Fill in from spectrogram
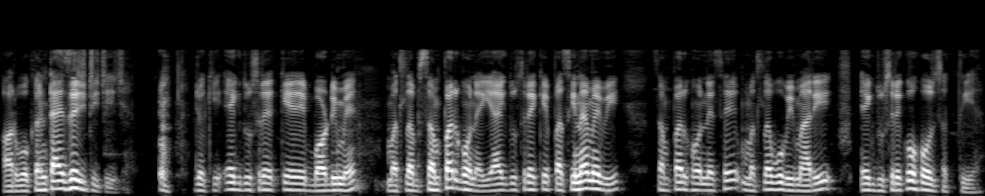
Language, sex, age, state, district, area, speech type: Urdu, male, 60+, Bihar, Darbhanga, rural, spontaneous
